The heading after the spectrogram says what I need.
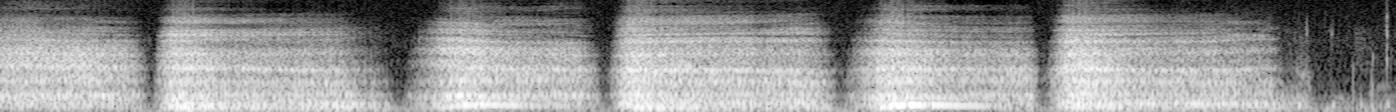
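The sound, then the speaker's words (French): Heavy, labored breathing from a patient lying on an examination table during a medical check, with several loud, rhythmic breaths pausing briefly between each and a few carrying a gasping, throaty edge. “Elle lui écoute le corps. Respirez. Respirez plus fort. Respirez.”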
